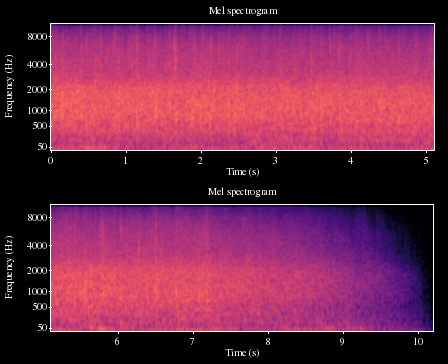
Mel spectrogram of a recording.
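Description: A vinyl record hisses and crackles softly under the stylus, then fades away.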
